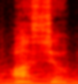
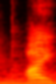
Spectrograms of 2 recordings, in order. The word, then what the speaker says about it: Æ: ちなみに発音はアッシュ。マスク曰くグライムスは愛と言ってます。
